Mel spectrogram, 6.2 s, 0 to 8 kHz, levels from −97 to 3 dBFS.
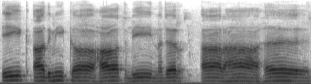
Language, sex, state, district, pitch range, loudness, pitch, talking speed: Hindi, male, Rajasthan, Jaipur, 120-135 Hz, -16 LUFS, 125 Hz, 85 wpm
